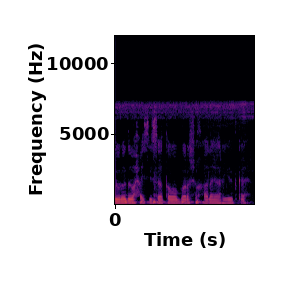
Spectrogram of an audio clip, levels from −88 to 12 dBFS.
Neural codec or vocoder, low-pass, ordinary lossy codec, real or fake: none; 7.2 kHz; none; real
